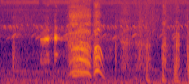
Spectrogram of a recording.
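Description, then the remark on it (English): A very large toad in the woods gives a couple of loud, throaty croaks, with softer chirping calls scattered before and after against a faint background hiss. “Don't worry, that is just a toad.”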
